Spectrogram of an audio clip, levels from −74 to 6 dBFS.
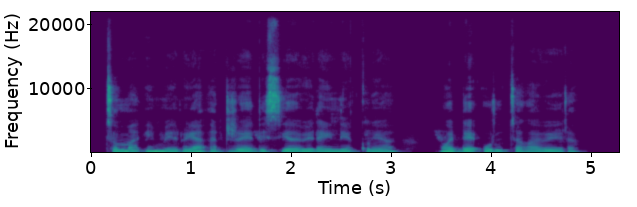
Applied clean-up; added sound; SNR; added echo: neural mask model Resemble Enhance denoiser.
